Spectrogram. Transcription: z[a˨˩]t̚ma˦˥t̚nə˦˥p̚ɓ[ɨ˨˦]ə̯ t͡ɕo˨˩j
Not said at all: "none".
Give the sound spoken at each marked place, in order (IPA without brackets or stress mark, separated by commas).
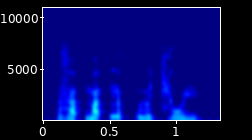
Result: a˨˩, ɨ˧˩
